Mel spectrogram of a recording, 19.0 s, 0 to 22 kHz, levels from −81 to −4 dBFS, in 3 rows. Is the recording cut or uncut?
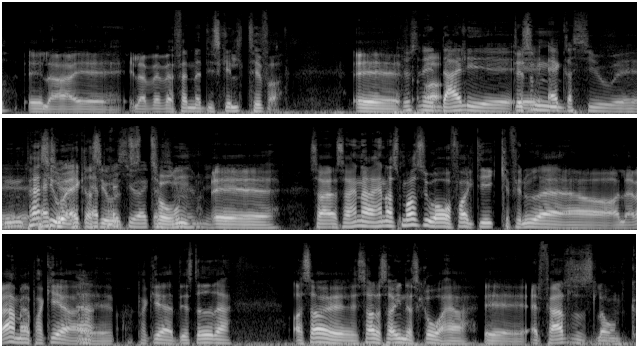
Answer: uncut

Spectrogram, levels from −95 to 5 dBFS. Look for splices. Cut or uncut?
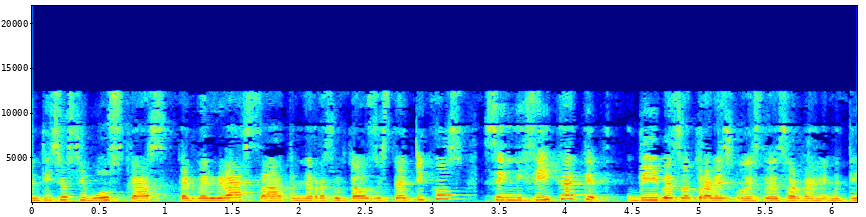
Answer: cut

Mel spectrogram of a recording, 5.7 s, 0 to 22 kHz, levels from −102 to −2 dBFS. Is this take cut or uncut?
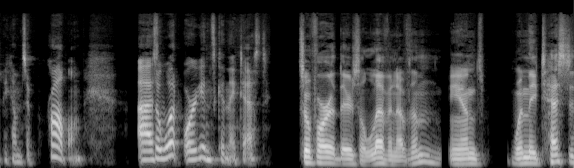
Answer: cut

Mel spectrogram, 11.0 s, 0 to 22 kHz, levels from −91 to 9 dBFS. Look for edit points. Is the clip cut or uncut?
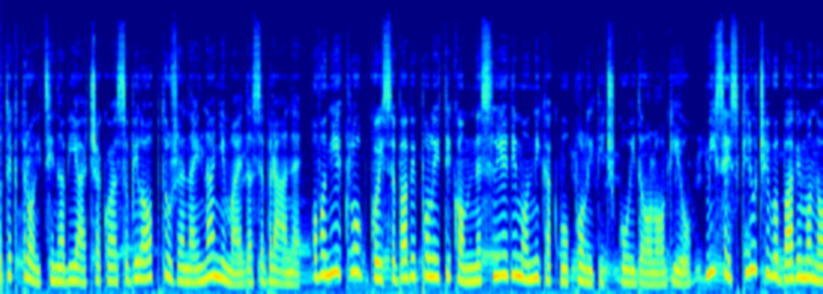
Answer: cut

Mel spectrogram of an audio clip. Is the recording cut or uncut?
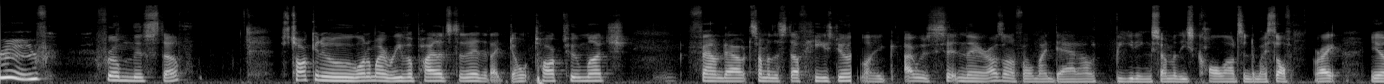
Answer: cut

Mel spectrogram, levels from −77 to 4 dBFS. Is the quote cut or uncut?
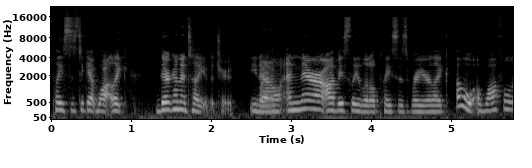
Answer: uncut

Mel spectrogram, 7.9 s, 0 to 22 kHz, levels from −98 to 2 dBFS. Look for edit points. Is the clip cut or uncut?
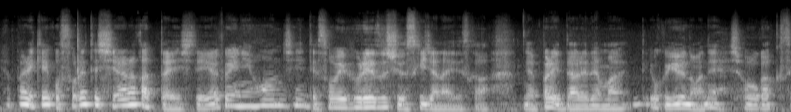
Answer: cut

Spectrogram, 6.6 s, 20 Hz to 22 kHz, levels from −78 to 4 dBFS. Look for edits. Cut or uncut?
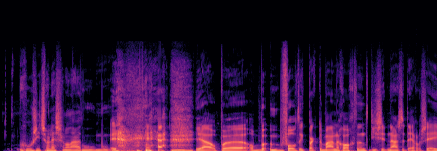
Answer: cut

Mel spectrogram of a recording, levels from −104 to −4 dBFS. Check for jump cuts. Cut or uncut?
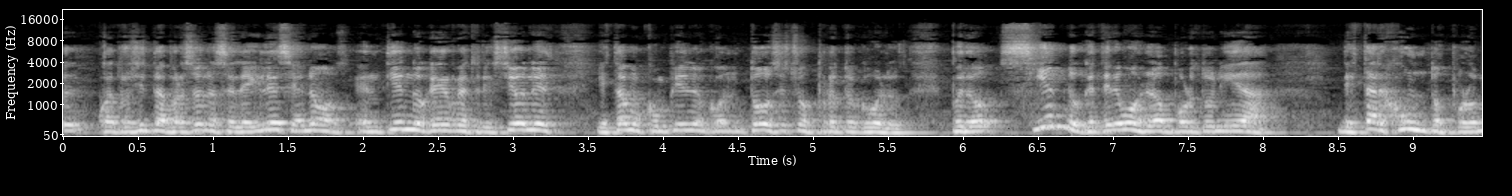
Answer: uncut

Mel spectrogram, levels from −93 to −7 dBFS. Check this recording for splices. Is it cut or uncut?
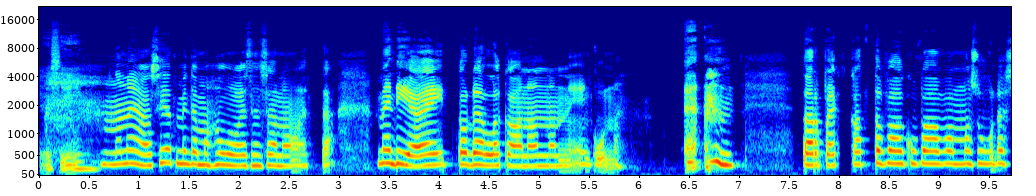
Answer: uncut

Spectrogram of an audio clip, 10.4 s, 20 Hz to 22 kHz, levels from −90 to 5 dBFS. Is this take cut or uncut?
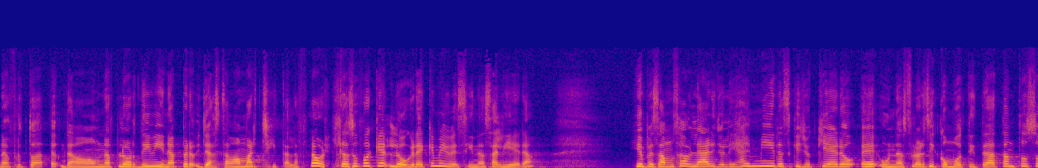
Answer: cut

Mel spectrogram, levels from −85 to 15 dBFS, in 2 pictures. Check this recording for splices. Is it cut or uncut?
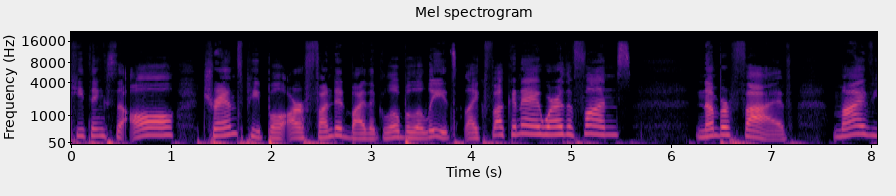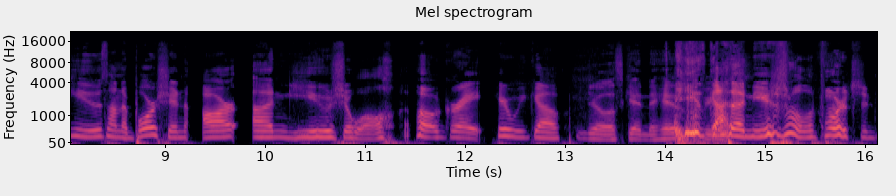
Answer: cut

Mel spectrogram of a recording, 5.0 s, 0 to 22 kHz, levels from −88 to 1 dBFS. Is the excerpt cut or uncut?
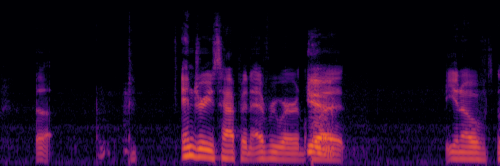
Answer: cut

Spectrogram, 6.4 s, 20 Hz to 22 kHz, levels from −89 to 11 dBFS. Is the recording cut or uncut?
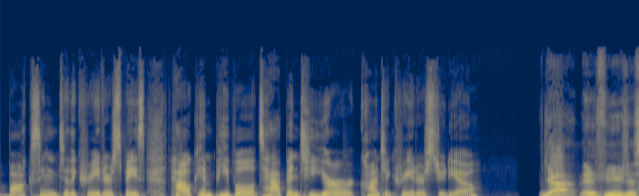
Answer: uncut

